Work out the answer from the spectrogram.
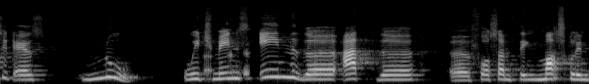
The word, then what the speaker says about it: no: Yeah, the O at the end of a word is always pronounced as "u."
